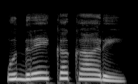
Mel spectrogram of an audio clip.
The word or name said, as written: ಉದ್ರೇಕಕಾರಿ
